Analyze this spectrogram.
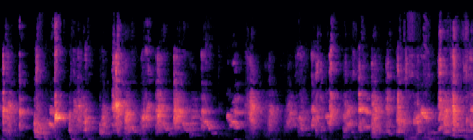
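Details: Peach-faced lovebird couple kept as pets, staying close by the nest box; rapid steady chatter of high buzzy chirps, near-continuous and fairly loud, with a soft low hum underneath.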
